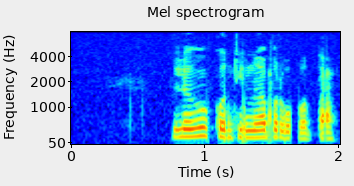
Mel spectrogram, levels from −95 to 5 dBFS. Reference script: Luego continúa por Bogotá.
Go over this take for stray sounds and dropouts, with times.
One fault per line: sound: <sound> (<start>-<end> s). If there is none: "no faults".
sound: dropout (1.6-1.7 s)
